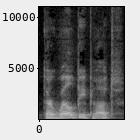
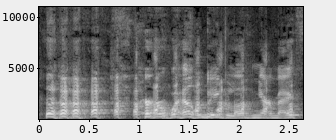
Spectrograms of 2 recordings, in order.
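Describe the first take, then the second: First: Said in the usual way. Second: Slow, loud threat through laughter; laughing mock threat. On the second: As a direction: stretch it out laughing. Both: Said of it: "I said".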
